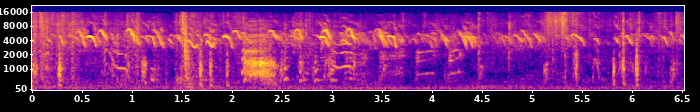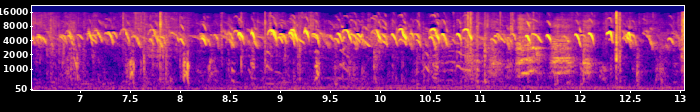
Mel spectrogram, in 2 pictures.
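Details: F2 red junglefowl hybrid fowl kept in a village in Phon Thong, Roi Et, Thailand: dense, rapid high peeping chirps repeated almost continuously, with short lower clucking bursts and steady low background rumble.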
